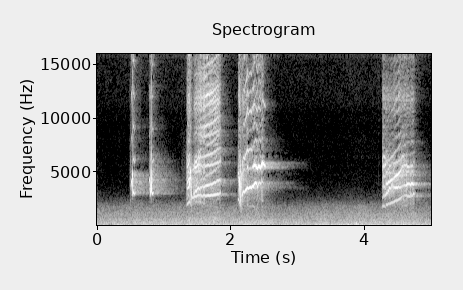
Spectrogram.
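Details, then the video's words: Sparse calls from a grey-crowned goldfinch: two quick high chips, then a few longer buzzy, nasal notes spaced about a second apart, with silence between them. "Sava Sayrashi Седоголовый Щегол Голоса Птиц"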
